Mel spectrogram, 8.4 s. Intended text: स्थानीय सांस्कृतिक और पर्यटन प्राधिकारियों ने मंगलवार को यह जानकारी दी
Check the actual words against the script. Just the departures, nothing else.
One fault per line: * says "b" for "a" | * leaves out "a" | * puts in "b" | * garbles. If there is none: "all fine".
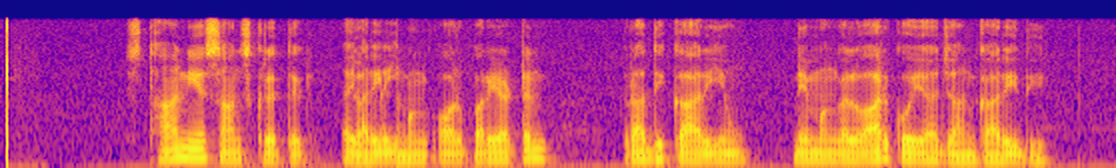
* garbles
